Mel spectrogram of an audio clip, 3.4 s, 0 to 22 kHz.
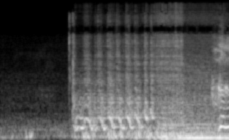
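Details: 1995 Fiat Tipo 1.6 SX, non-runner with aftermarket Gemini alarm/immobiliser, after fitting a new crank sensor, in neutral: short starter whirr, catches within a second and settles into steady even idle; starts cleanly.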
